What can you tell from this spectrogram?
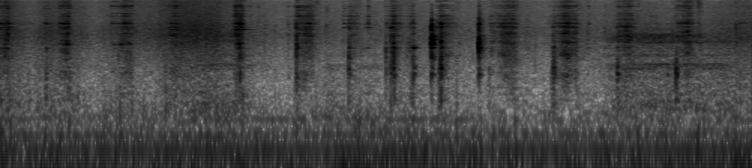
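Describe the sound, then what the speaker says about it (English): A metal adjustable wrench is worked by hand, giving quiet close scraping and rasping with small metallic ticks, soft and intimate with no voice. "We could check this wrench. I'm just adjusting it. So you adjust it right here."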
